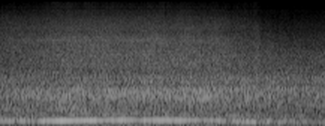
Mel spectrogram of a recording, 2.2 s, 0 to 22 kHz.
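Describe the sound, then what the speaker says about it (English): A Nissan Patrol Y61 with a long tube exhaust downshifts on deceleration, giving a close, throaty engine rumble whose low droning tone slides down in pitch. "I'm just gonna shut up and downshift."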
